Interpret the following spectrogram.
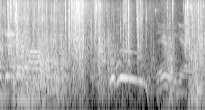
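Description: Dry sticks and branches scraping and crackling as they are shoved across a pickup truck's bed and tailgate and tumble off, a run of many short clattering snaps. A voice calls out now and then over it.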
